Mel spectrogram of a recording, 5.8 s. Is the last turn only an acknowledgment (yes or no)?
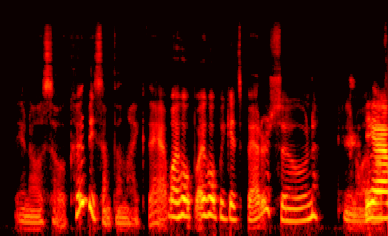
no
